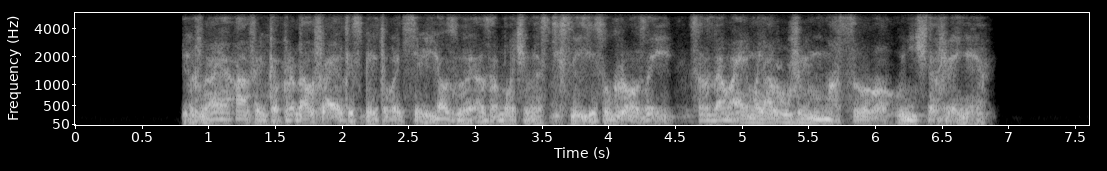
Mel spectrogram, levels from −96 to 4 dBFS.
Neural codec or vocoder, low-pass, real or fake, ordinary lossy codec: codec, 16 kHz, 4 kbps, FreqCodec, larger model; 5.4 kHz; fake; Opus, 32 kbps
